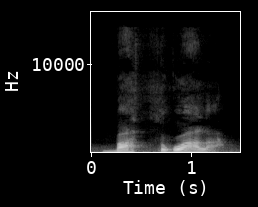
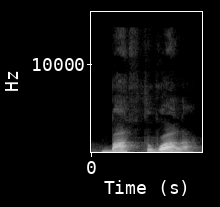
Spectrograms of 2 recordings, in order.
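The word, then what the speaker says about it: בתולה: word there is bathala the way you pronounce this is bathala bathala and what does the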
